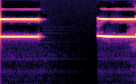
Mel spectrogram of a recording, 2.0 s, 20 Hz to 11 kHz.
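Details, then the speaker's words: Wagan Elite 400 W pure sine inverter with 75 W incandescent load, input around 10.5 V: steady high-pitched beep about half a second, pausing and resuming; low-voltage alarm, still beeping when voltage raised slightly; cutoff near 10.16 V. "10.5. Yep. And if you boost up a little bit, still beeps. Probably have to go way up."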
